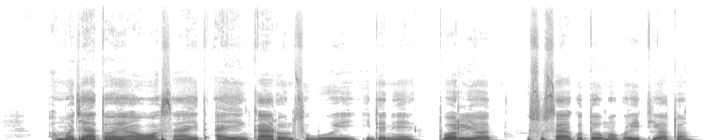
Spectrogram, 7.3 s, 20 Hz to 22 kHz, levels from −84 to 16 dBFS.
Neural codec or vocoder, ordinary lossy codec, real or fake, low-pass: none; none; real; none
